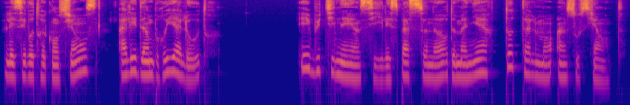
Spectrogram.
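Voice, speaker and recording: Woman doing guided meditation, really low soft-toned mellow voice, slow and soothing, lots of pauses. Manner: calm, soothing, measured, with deliberate pauses. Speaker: yoga nidra guide.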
